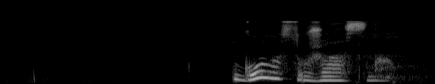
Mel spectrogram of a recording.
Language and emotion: Russian, sad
